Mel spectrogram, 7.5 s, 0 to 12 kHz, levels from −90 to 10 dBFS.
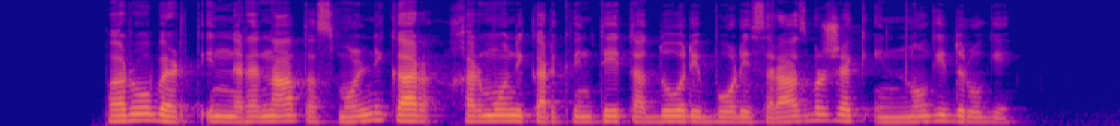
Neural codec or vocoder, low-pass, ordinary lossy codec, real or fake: none; none; none; real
